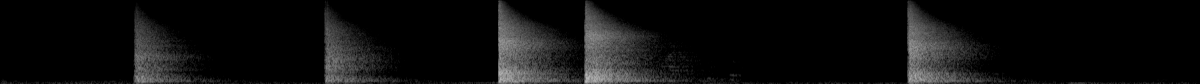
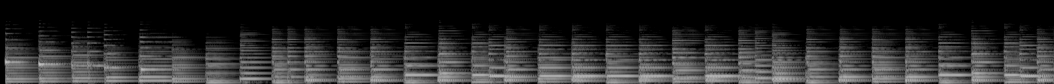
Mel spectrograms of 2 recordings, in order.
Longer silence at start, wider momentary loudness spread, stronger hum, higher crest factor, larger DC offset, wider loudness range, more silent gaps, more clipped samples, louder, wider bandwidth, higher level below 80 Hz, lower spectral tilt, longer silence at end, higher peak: first, 1.35 s vs 0.05 s; first, 23 LU vs 6 LU; neither; first, 28 dB vs 16 dB; neither; first, 13 LU vs 4 LU; neither; neither; about the same, -26 LUFS vs -26 LUFS; first, over 20 kHz vs 7.8 kHz; second, -60 dBFS vs -50 dBFS; second, -3 dB/octave vs -8 dB/octave; first, 2.3 s vs 0 s; first, -4 dBFS vs -10 dBFS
